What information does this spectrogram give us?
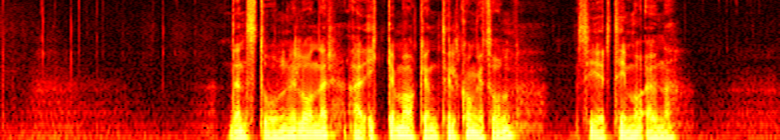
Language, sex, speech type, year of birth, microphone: Norwegian, male, read, 1979, Shure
